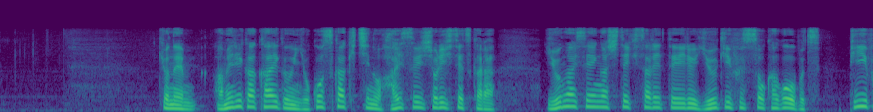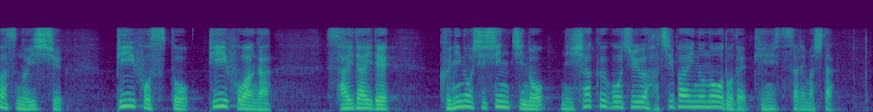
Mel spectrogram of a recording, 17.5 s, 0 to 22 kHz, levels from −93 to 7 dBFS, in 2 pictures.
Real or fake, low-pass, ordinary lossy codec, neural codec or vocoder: real; none; none; none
